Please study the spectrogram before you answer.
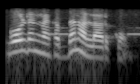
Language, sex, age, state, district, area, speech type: Tamil, female, 30-45, Tamil Nadu, Thanjavur, rural, conversation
